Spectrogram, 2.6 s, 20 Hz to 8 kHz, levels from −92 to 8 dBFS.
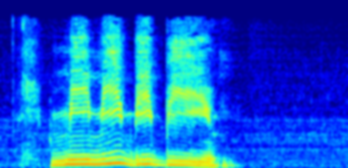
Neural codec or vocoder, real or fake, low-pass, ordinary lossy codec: vocoder, 22.05 kHz, 80 mel bands, HiFi-GAN; fake; 7.2 kHz; MP3, 48 kbps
